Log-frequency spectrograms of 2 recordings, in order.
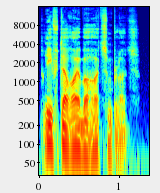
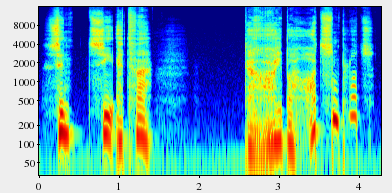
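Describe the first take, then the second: First: Said in the usual way. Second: Timid question, Hotzenplotz rising; anxious. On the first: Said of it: "narration take". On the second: A narrator's reading. Frightened grandmother asks if he is the robber Hotzenplotz. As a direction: ask fearfully, Hotzenplotz lifted in a rising question. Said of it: "mit ängstlicher Stimme fragte sie".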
